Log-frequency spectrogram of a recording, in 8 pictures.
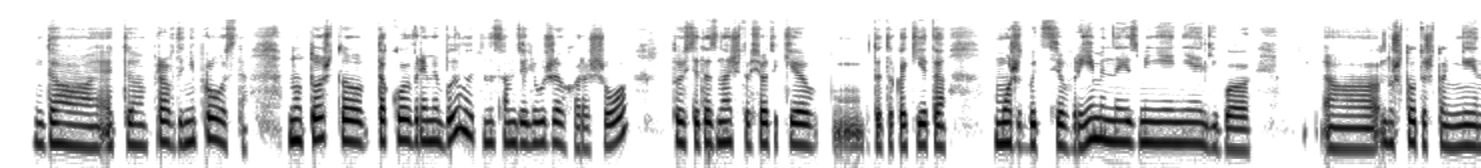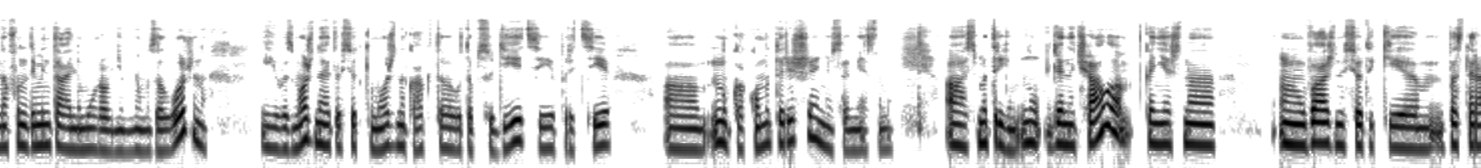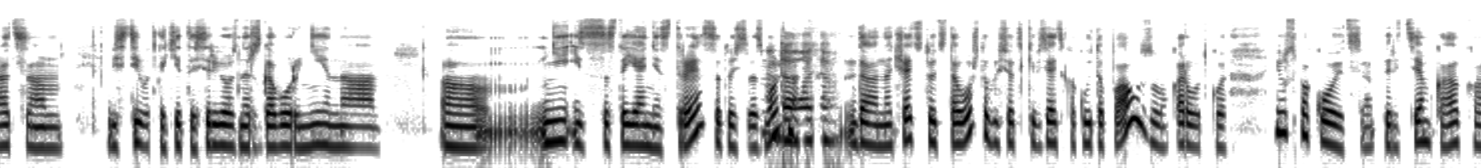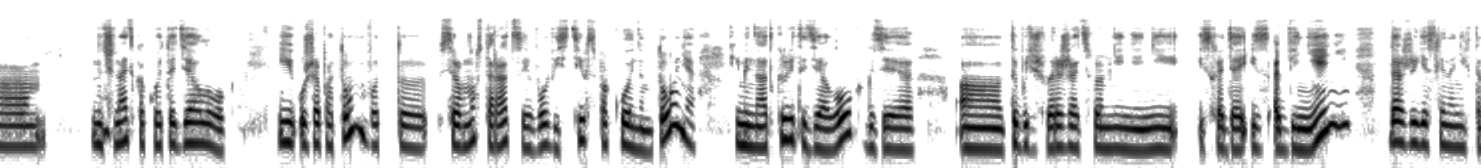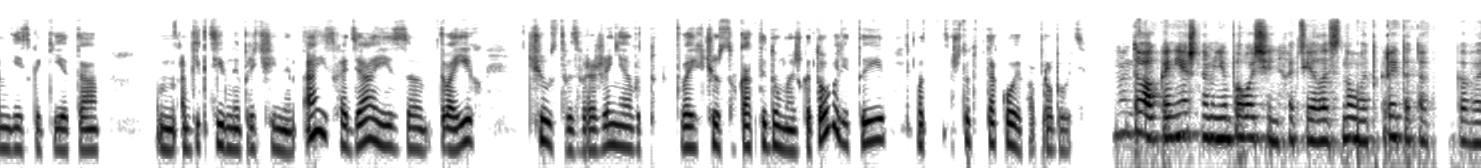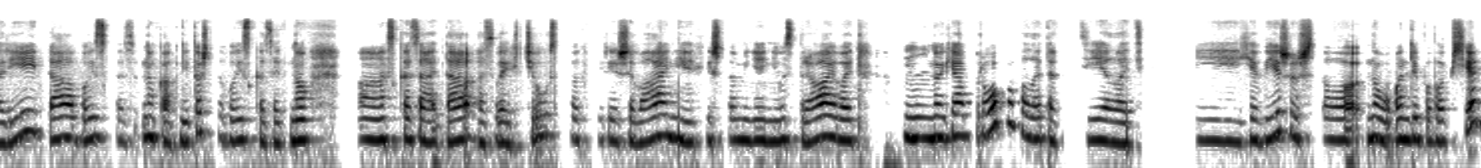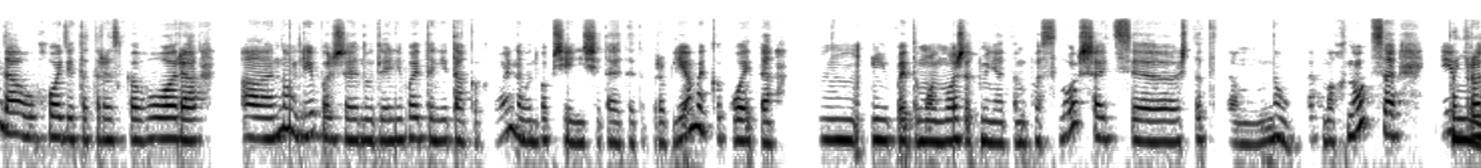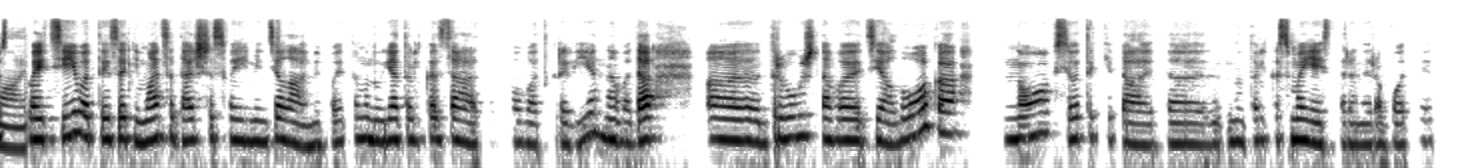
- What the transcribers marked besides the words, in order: tapping; other background noise
- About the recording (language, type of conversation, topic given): Russian, advice, Как мирно решить ссору во время семейного праздника?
